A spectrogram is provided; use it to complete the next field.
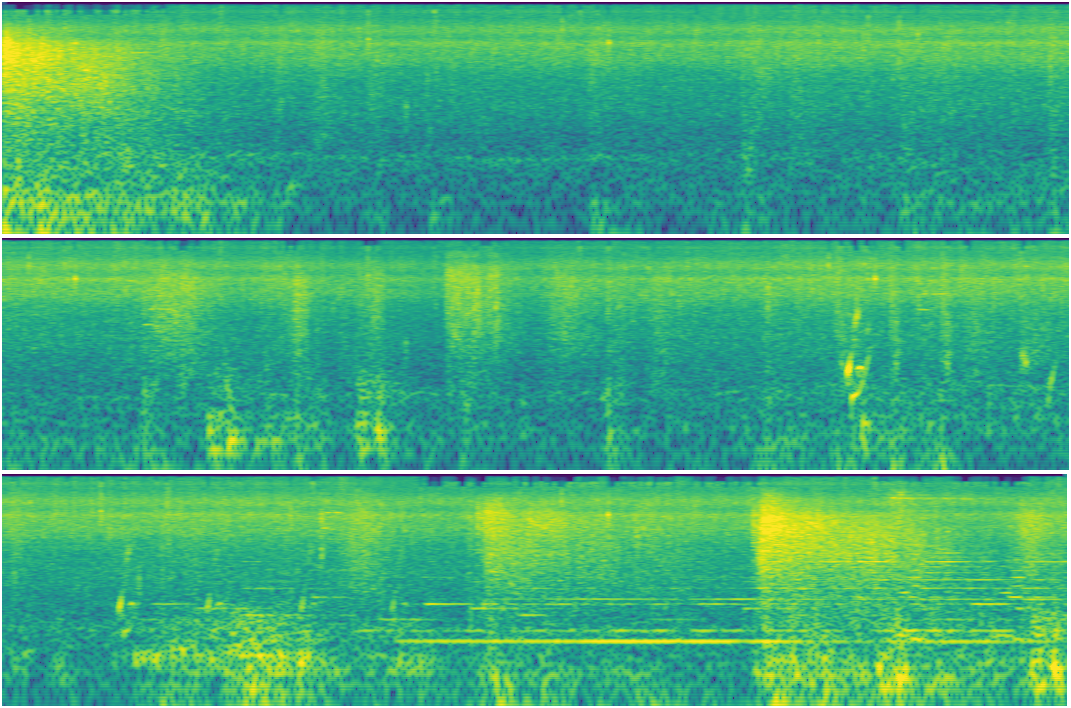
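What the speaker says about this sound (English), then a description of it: "Without lightning to give warning, the sound of thunder is quite startling." Thunder rolls during a rainstorm in the video game Genshin Impact, deep rumbles swelling over continuous rain hiss, with a few louder cracks and a faint musical tone near the end.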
